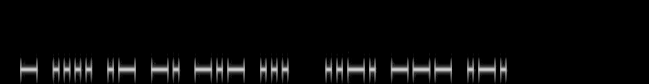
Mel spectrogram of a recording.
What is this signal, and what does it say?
Morse code, heard as a keyed tone, about 22 wpm, 700 Hz. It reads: THANKS FOR
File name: practice / 22wpm / Build A Phrase - 5-Word Phrases - 22wpm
